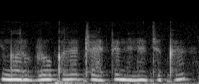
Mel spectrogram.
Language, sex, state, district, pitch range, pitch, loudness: Tamil, female, Tamil Nadu, Nilgiris, 205-225 Hz, 220 Hz, -18 LUFS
